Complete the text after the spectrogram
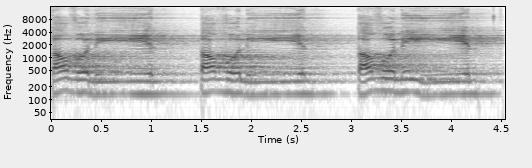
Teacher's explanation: تضلیل واو کا مخرج ہے حافہ لسان، یعنی زبان کی کروٹ اوپر کے داڑھ سے لگے گی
